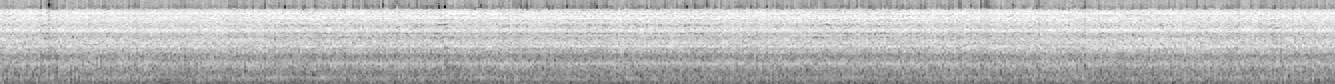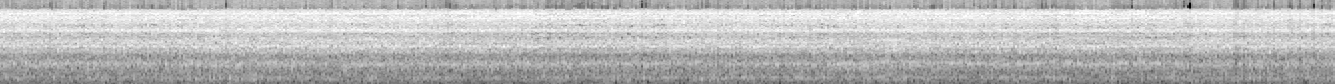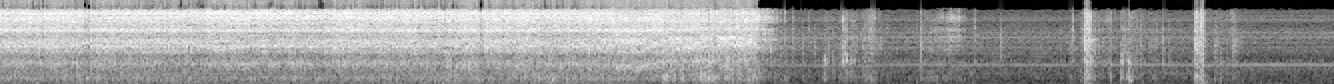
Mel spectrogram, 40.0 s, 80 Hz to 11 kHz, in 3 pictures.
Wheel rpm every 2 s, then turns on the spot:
230, 230, 230, 230, 230, 220, 230, 230, 230, 230, 230, 230, 230, 230, 230, 230, 240, 40, 0, 0.
none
